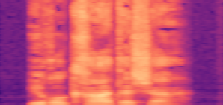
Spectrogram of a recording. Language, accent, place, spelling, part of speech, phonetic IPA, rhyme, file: German, Germany, Berlin, bürokratischer, adjective, [byʁoˈkʁaːtɪʃɐ], -aːtɪʃɐ, De-bürokratischer.ogg
- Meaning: 1. comparative degree of bürokratisch 2. inflection of bürokratisch: strong/mixed nominative masculine singular 3. inflection of bürokratisch: strong genitive/dative feminine singular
